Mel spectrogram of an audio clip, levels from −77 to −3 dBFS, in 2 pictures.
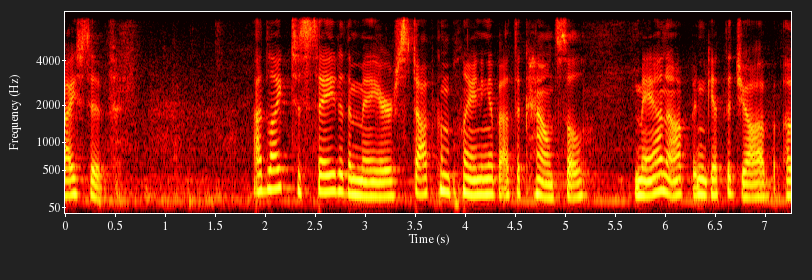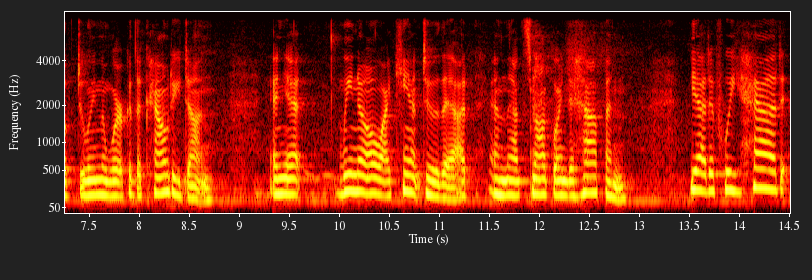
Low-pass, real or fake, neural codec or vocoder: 7.2 kHz; real; none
